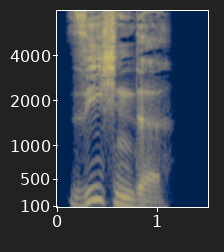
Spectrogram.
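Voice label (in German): "siechende", German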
